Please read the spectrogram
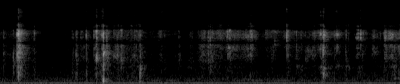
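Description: Cardboard cosmetics packaging being handled: a MAC Fluidline box slid out of its sleeve and opened, with light rustling and scraping and a few sharp clicks in the first second and a half.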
